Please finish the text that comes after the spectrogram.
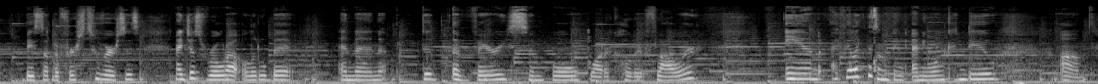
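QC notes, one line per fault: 5.84 to 5.91 s and 8.69 to 8.76 s: damaged data in a compressed stream. At both points a stretch of the encoded data arrives corrupted, so the decoder cannot rebuild those frames correctly and loses its place until it finds the next valid frame header. What plays out for roughly 70 ms each time is a short chirp, squawk, click or hole, before normal playback resumes.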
